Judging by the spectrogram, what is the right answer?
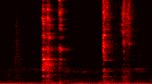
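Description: A metal utensil stirs food in a bowl, clinking and scraping in four quick, faint strokes over quiet room tone.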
